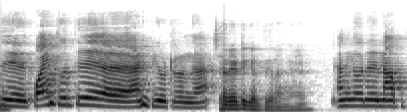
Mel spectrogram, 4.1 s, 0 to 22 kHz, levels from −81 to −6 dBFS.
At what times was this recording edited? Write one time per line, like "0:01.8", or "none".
0:02.2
